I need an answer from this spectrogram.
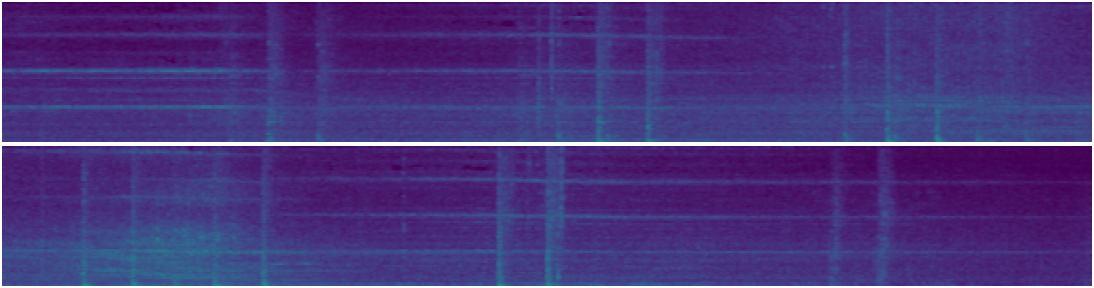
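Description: Greater Anglia Stadler FLIRT multiple unit passing close along the platform: a low running rumble that builds to its loudest about halfway through and then fades. Many irregular sharp clicks come from its wheels over rail joints and points.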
